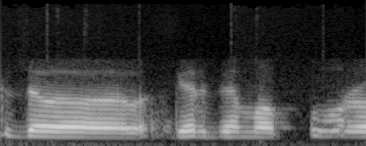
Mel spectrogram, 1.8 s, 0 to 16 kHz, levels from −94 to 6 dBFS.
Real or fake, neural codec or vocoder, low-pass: real; none; 14.4 kHz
